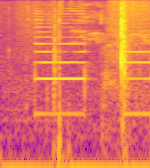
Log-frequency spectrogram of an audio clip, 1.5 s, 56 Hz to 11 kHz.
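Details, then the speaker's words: 2011 13-inch MacBook Air A1369 that won't turn on: at power-on, steady mid-pitched beeps in groups of three repeating endlessly, a RAM fault code, later repaired by RAM reflow. "all right so three beeps is usually a ram fault"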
